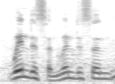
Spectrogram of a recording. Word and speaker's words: Whindersson: Whindersson.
